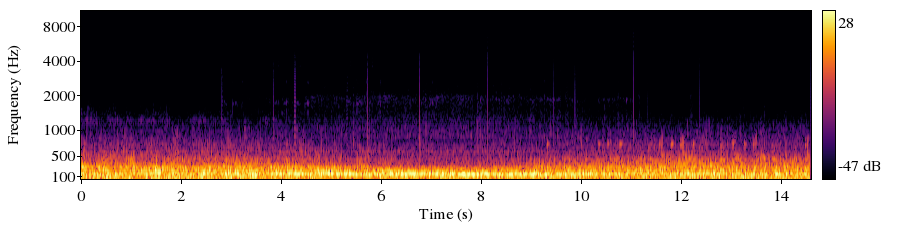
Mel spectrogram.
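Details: Continuous low rumbling and gurgling from the belly with brief clicks: stomach growling, or borborygmi.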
